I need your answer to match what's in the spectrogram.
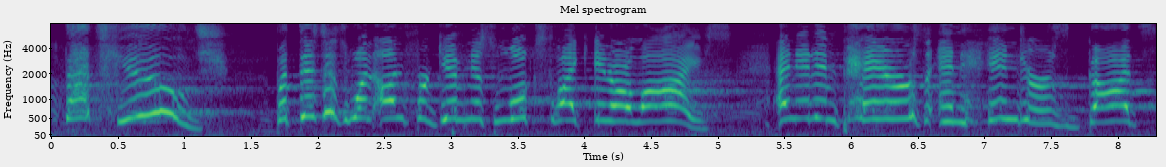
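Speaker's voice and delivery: urgent, high-pitched sermon delivery; full-force preaching. Acted. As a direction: drive each phrase home to the congregation.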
